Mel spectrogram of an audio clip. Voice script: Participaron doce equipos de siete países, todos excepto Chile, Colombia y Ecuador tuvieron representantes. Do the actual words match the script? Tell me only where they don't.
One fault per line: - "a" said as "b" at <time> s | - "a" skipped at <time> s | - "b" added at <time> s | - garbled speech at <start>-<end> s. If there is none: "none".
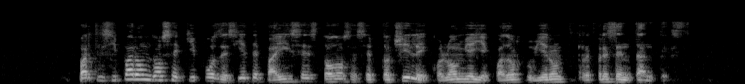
none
